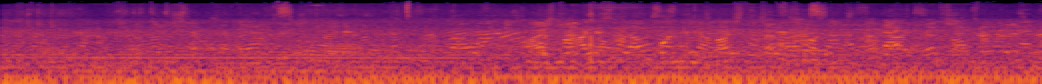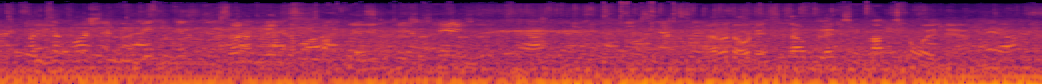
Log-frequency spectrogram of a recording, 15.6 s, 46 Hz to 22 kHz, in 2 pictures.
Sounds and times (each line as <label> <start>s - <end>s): Boat 0.0s - 15.6s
